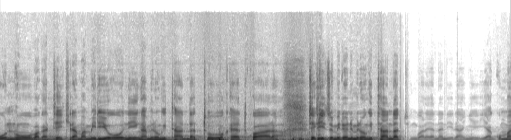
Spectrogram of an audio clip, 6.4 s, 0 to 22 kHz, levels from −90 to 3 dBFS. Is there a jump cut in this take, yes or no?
yes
